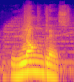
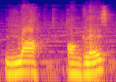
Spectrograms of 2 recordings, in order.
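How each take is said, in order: First: The vowel of la is dropped before anglaise. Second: The vowel of la is kept before anglaise. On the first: The speaker calls it right. "you would say l'anglaise. You remove the a from the la" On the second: The speaker calls it wrong. "instead of saying la anglaise"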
